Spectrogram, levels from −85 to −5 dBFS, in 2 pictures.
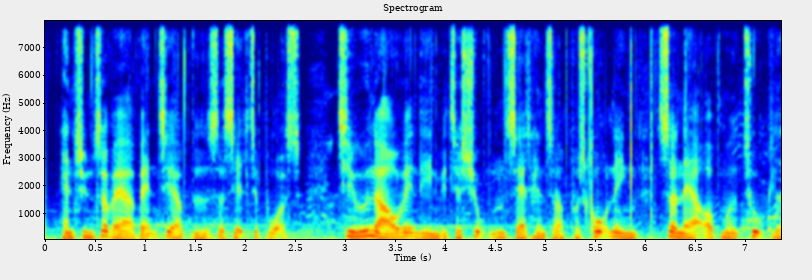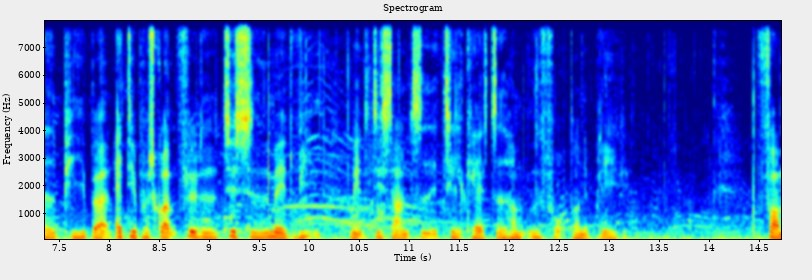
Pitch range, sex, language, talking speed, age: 120-155 Hz, male, English, 185 wpm, 50-69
